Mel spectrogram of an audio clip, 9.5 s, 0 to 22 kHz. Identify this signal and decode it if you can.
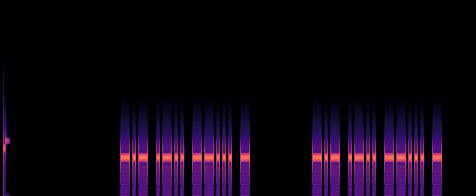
Morse code, heard as a keyed tone, about 21 wpm, 700 Hz. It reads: KL7T KL7T
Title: DXCC-100 Call Signs - 4 Characters - Repeated 2x - 20wpm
